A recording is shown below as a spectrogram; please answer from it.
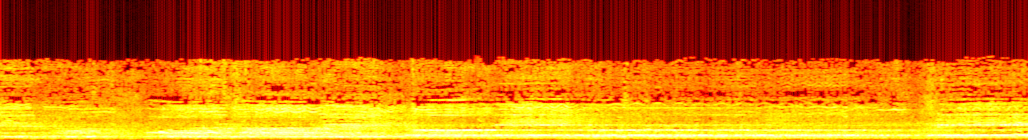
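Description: Mixed choir of men and women singing, with long sustained chords; a new held chord sets in about four seconds in and is held until near the end.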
